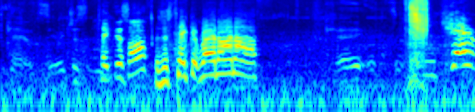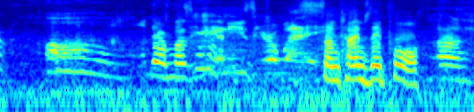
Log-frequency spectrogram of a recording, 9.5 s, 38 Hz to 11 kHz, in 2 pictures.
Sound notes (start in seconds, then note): 4.0 zipper pulling; 7.2 laughter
